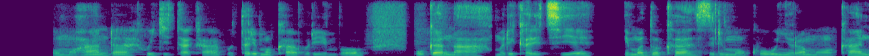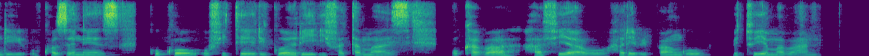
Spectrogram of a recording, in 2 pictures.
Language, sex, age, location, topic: Kinyarwanda, male, 25-35, Kigali, government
